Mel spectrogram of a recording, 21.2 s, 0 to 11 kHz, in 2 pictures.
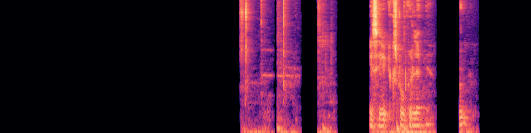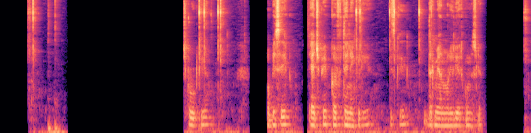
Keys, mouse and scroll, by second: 0.7 s, 5.6 shift+middle click, 6.6-7.4 scroll up 4, 7.9 e, 11.5 e, 14.9 click, 17.7 click, 18.4 click, 18.9 click.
